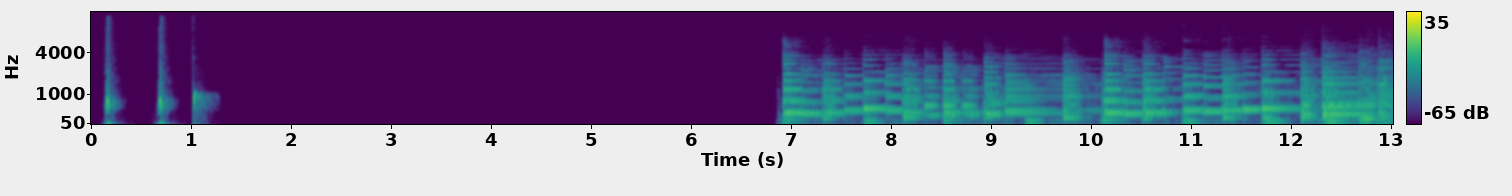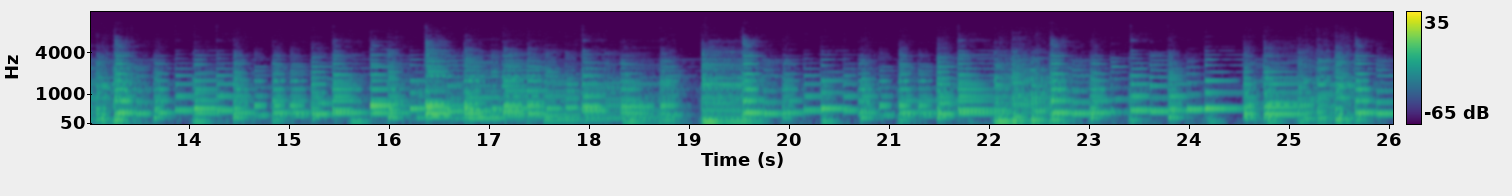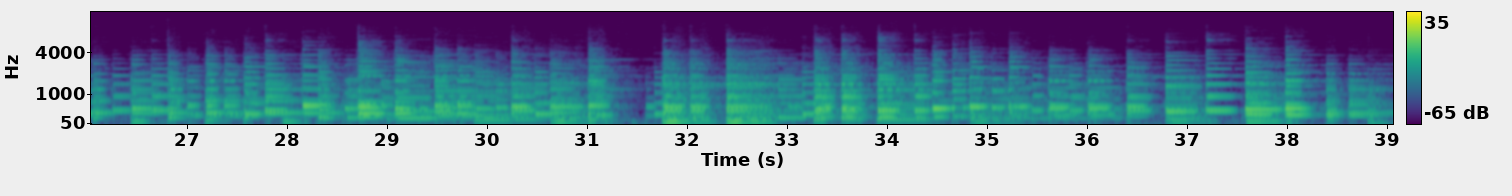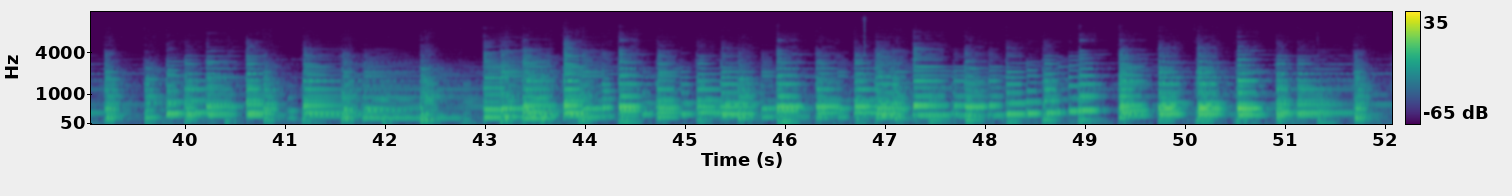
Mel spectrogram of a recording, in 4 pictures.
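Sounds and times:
pop sound effects: 0:00.1 - 0:01.3
piano music: 0:06.9 - 0:52.0.

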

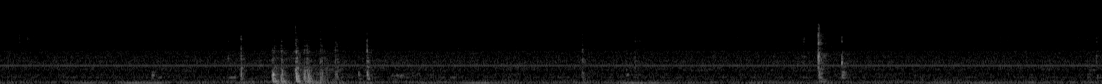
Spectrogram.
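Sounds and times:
computer mouse clicks: 0:07.3 - 0:09.0, 0:10.0 - 0:11.0.

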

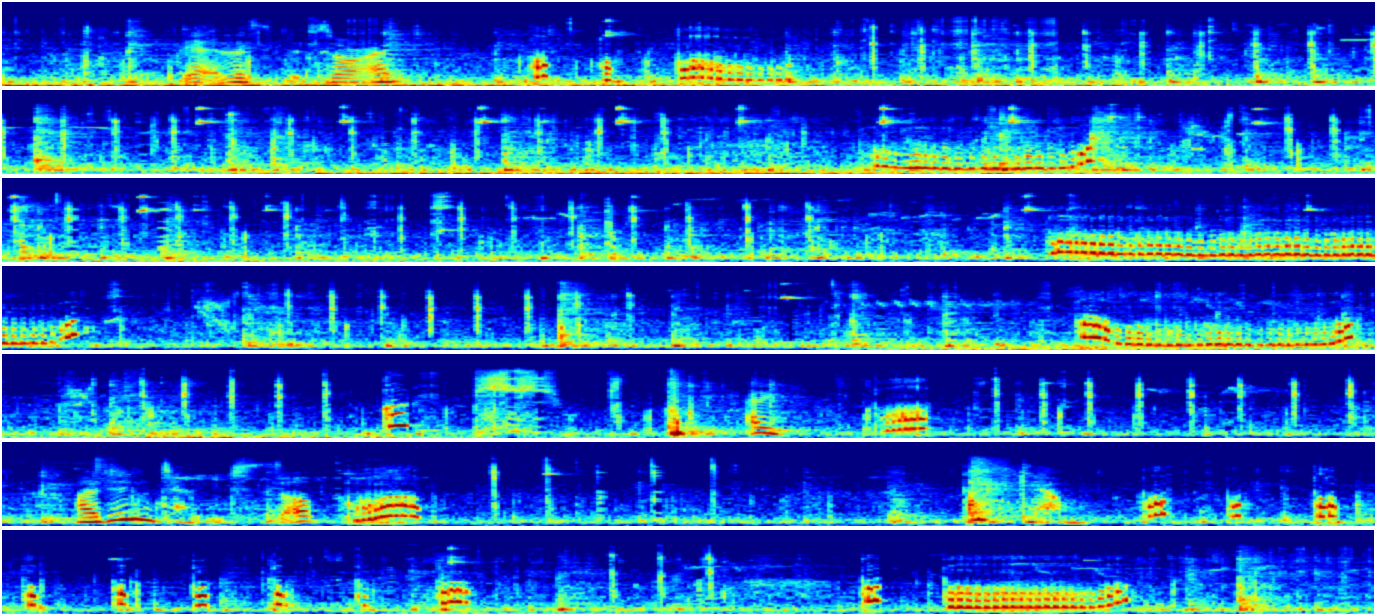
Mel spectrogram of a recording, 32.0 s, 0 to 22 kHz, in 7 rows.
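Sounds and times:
cart rattling: 0:00.0 - 0:21.7, 0:22.4 - 0:32.0
hooves on gravel: 0:00.0 - 0:32.0
drawn-out pitched calls: 0:01.6 - 0:32.0.

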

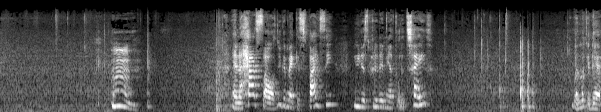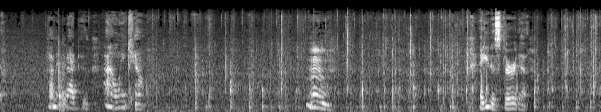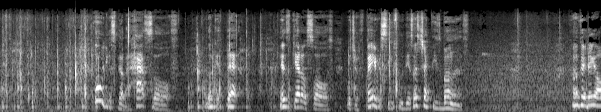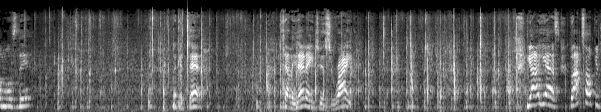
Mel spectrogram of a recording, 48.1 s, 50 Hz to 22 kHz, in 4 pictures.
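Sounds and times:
spatula stirring thick sauce: 0:14.2 - 0:32.8, 0:36.7 - 0:48.0.

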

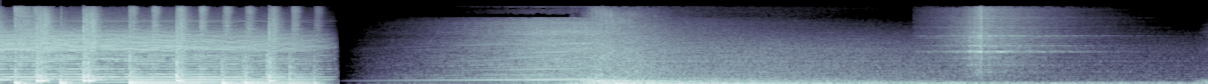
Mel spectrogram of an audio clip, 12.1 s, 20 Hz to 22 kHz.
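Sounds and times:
vehicle fly-by whoosh: 0:03.6 - 0:08.2, 0:09.1 - 0:11.2.

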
